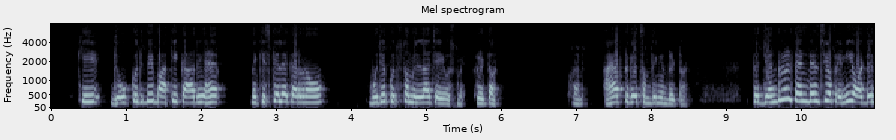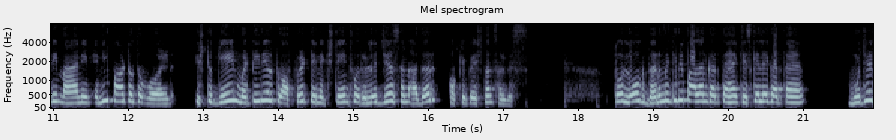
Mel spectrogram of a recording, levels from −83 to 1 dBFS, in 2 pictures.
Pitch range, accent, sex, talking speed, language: 210-260 Hz, Indian, male, 180 wpm, English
